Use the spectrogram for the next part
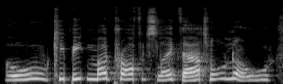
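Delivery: high crone sighing over her losses, then cheerful; an old witch turning brightly to her customers; hag, grumbling then chirpy. Acted. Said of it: "She goes".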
